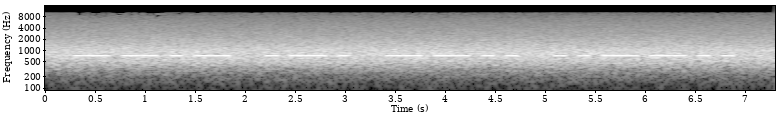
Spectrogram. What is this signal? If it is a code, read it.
Morse code, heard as a keyed tone, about 10 wpm, 740 Hz, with heavy radio static and a narrow filter. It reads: QRZ?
